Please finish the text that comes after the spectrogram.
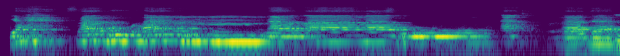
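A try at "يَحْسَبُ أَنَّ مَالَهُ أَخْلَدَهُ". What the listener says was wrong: Iya itu cakep tuh.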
